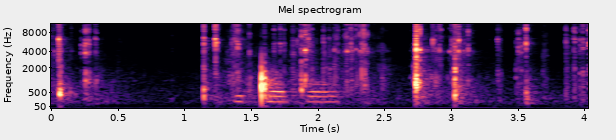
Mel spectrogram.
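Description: A few light clicks and taps of poker chips and hands on the table, under faint murmured voices.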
